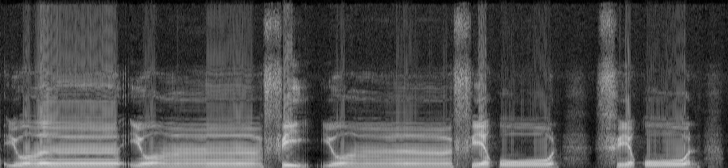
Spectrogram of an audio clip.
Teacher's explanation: yunfi itu nun mati bertemu fa ada bacaan ikhfa ini usahakan disamarkan nunnya kepada huruf fa. Makhraj fa ada bibir maaf gigi atas menempel dengan bawah ya. · disamarkan sambil ditahan dengan gunah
